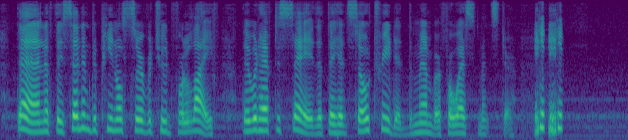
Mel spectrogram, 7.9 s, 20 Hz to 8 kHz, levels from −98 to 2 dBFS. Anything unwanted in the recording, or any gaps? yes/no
yes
